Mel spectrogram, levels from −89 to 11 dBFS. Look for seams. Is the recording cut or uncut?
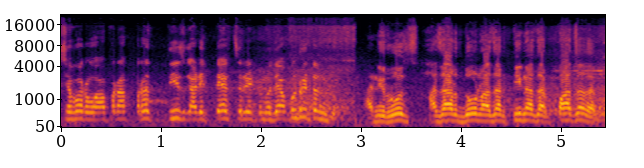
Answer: cut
